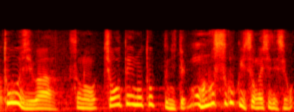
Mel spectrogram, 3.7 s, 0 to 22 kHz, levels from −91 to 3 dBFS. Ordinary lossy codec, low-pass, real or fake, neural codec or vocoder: MP3, 48 kbps; 7.2 kHz; real; none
